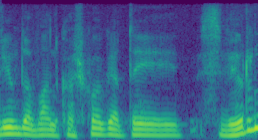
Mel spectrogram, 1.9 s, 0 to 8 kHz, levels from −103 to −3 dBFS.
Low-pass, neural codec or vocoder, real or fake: 7.2 kHz; none; real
